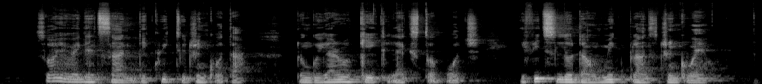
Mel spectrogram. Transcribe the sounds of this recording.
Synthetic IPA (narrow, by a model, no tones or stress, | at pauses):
sɔjɔwɛɡɛtsãndekʰwik̚tʰudɹĩŋkwɔta | d̥ɔ̃ŋɡojaɹokekla̰ɪkstʰɔ̰pwɔt͡ʃ | ifitslodãʊ̃nmekplãntsd̥ɹĩŋkwɛ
